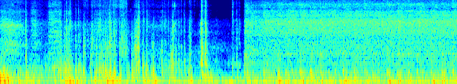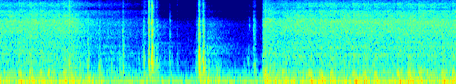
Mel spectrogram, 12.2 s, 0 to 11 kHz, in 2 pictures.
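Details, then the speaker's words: 2009 Saturn Aura 2.4 Ecotec, cranks but no start despite a replaced fuel pump (pump heard running): starter grinds the engine over at a steady rhythm with no firing and never catches; cause not yet known. "So they have put a fuel pump in it. And it doesn't start still."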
